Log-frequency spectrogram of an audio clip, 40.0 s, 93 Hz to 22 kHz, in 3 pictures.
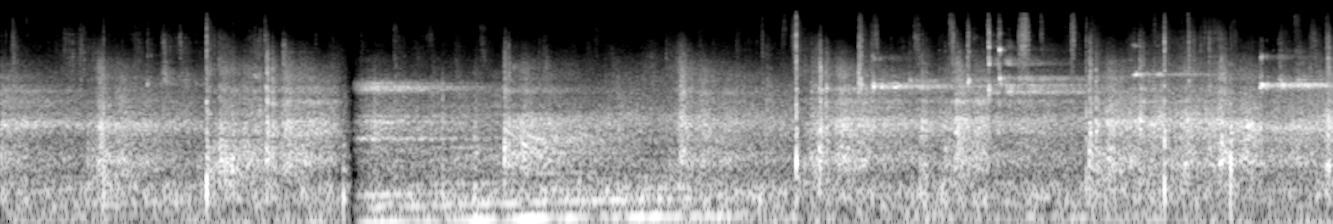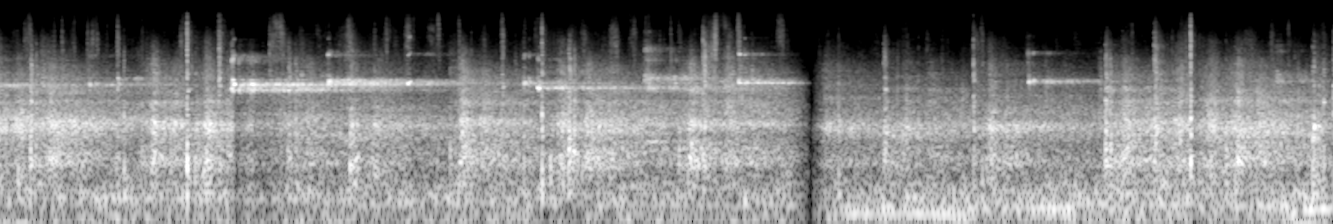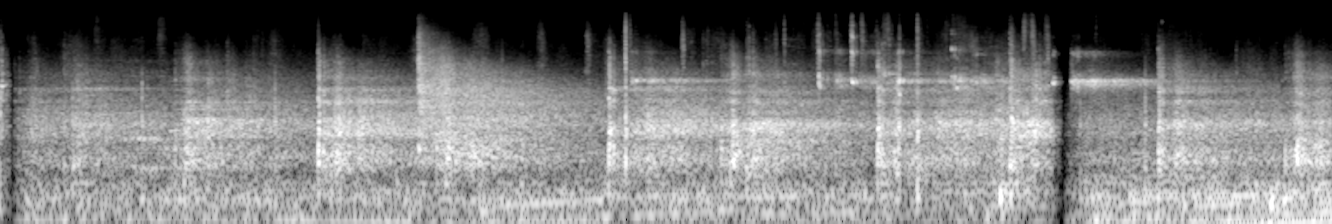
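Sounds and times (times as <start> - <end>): steady background noise: 0.0 - 39.9
tennis balls struck and bouncing: 0.0 - 39.9.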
